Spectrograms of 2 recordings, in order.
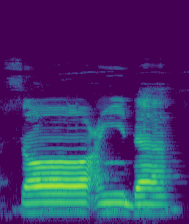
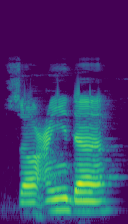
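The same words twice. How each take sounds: First: The vowels are stretched out long. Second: The vowels are short and crisp. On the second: "Cara bacanya"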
